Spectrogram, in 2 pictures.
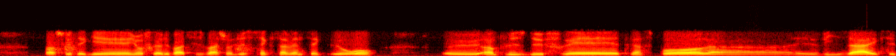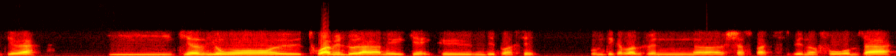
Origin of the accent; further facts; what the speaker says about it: Haiti; c'est moi-même comme seul Haïtien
